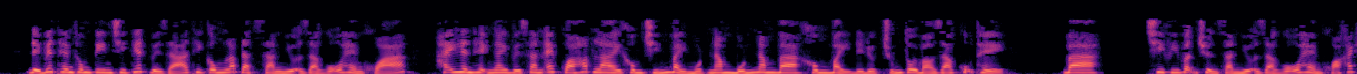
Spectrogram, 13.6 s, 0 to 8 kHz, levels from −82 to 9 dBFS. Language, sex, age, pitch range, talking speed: Vietnamese, female, 20-39, 195-250 Hz, 215 wpm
